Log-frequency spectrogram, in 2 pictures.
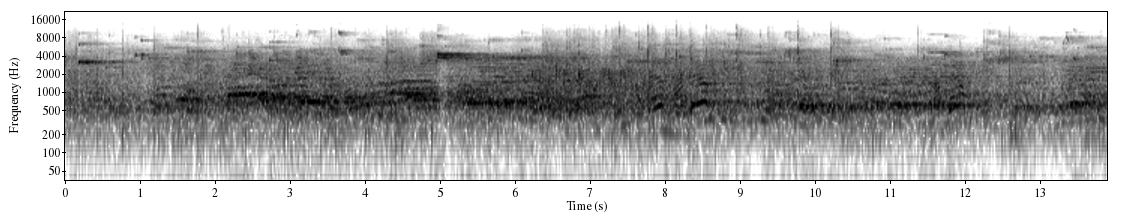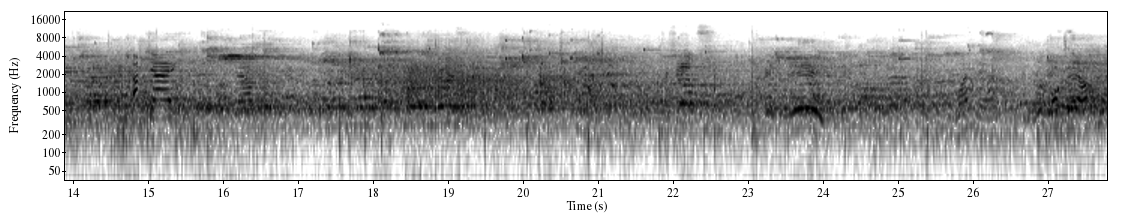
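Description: Sneakers squeak sharply on a hard court floor.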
